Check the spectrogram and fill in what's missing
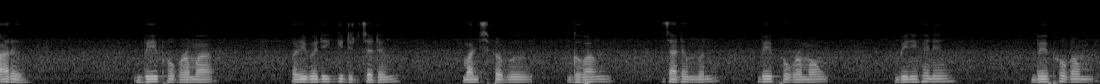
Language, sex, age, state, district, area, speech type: Bodo, male, 18-30, Assam, Chirang, urban, spontaneous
